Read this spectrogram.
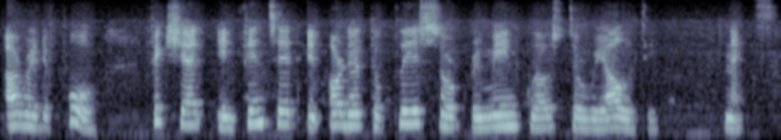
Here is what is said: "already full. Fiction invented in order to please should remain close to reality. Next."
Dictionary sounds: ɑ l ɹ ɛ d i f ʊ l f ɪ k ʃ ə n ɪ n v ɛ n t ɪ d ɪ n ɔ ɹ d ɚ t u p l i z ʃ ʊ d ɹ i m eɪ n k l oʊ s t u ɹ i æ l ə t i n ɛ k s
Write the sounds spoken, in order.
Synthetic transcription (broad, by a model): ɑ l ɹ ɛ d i f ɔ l f ɪ k ʃ ə n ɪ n f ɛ n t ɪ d ɪ n ɔ ɹ d ɚ t u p l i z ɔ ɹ ɹ i m eɪ n k l oʊ s t u ɹ i æ l ə t i n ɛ k s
